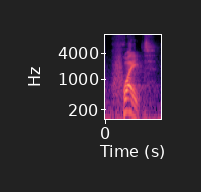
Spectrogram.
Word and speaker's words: white: his mouth is that he pronounces it white. I'm all for free speech, but if I were president, you better believe it would be illegal to pronounce that H.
